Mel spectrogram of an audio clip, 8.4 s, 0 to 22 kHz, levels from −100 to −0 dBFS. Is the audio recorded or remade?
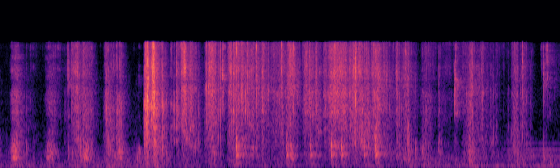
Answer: recorded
